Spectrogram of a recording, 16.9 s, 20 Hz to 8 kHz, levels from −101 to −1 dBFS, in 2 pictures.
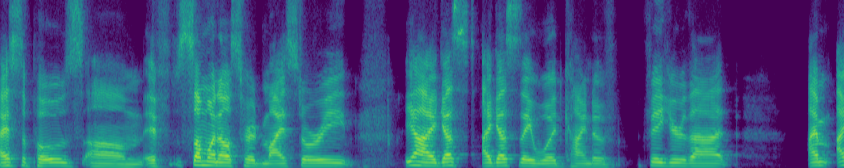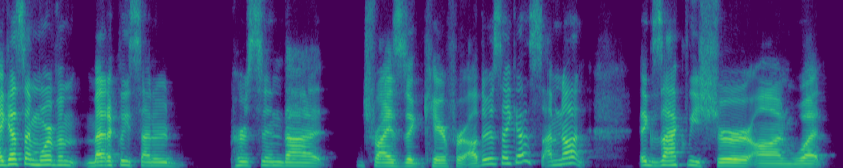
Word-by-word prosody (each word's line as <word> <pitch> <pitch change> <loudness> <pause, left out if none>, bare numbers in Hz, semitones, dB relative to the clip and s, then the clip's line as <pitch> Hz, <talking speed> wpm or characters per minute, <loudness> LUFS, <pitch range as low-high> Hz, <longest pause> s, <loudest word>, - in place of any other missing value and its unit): I 155 +1 +7
suppose, 155 -2 -2
um, 125 -5 -3
if 140 0 -2
someone 180 0 +5
else 155 -1 +5
heard 145 -3 -1
my 130 +1 +3
story, 145 +1 -2 0.5
yeah, 180 0 +7
I 160 -1 +9
guess 170 +2 +3
I 150 +1 +4
guess 160 +1 +2
they 150 -2 +3
would 135 -1 -3
kind 130 -1 -4
of 120 -3 -7 0.3
figure 155 -2 0
that. 135 -1 0 0.7
I'm 165 0 +3
I 195 - +6
guess 235 +3 +3
I'm 245 -3 +1
more 205 +1 +1
of 205 -2 -1
a 195 -3 -5
medically 180 +5 +1
centered 165 -4 -6 0.5
person 175 0 -6
that 155 -2 -2 0.3
tries 155 -2 -1
to 150 0 0
care 140 -1 -3
for 140 - -5
others, 245 +4 -4
I 265 - -1
guess? 320 +4 -6
I'm 180 +3 -6
not 260 +4 -1 0.5
exactly 195 +1 -1
sure 155 -2 +1
on 135 -2 -3
what 130 - -3
155 Hz, 155 wpm, -24 LUFS, 140-175 Hz, 0.7 s, I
